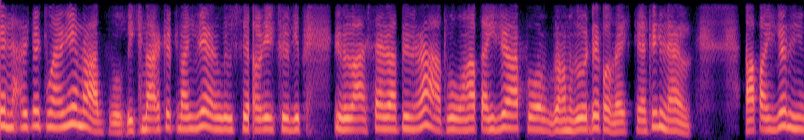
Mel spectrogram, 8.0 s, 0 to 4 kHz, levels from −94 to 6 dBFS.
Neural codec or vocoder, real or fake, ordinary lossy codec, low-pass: codec, 16 kHz, 0.5 kbps, FreqCodec, larger model; fake; none; 3.6 kHz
